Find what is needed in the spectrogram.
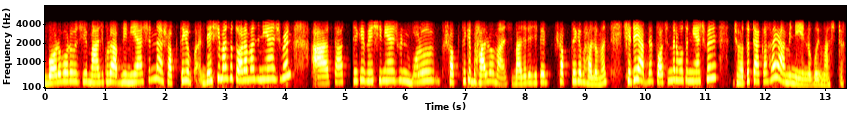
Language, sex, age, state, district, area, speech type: Bengali, female, 18-30, West Bengal, South 24 Parganas, rural, conversation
